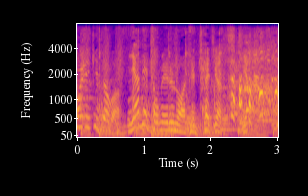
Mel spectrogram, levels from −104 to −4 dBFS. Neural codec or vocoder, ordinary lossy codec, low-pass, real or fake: none; none; 7.2 kHz; real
